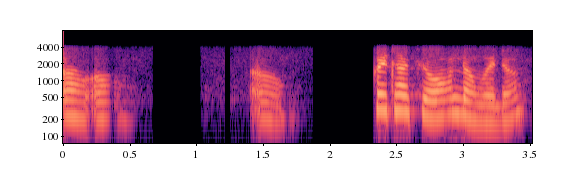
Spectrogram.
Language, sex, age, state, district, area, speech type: Bodo, female, 30-45, Assam, Kokrajhar, rural, conversation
